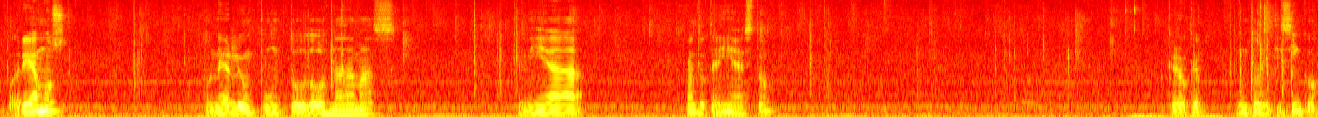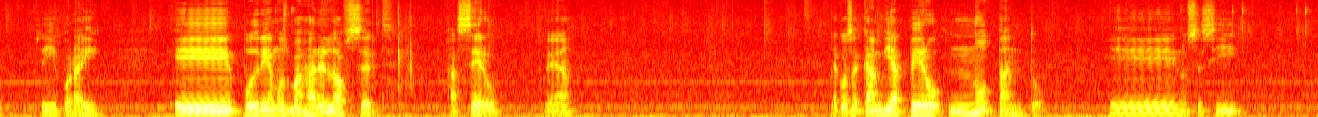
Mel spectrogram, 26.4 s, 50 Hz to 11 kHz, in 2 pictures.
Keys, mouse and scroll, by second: 1.3 KP_Decimal, 2.9 KP_2, 3.3 KP_Enter, 5.2 ctrl+z, 8.3 ctrl+z, 10.1 ctrl+z, 11.2 click, 12.3 KP_Decimal, 12.5 KP_2, 12.7 KP_5, 12.8 KP_Enter, 15.9 click, 17.1 KP_0, 17.2 KP_Enter, 18.6-22.9 middle drag, 22.9-23.2 scroll up 1, 25.0 click, 25.5 click, 26.1 click.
